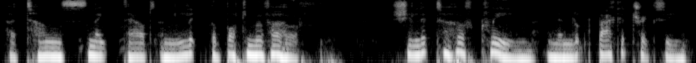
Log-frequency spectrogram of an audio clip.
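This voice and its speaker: Slow, very dark-voiced British man reading. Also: medium pitch, slightly rough. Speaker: amateur fan fiction reader. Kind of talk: scripted story narration.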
